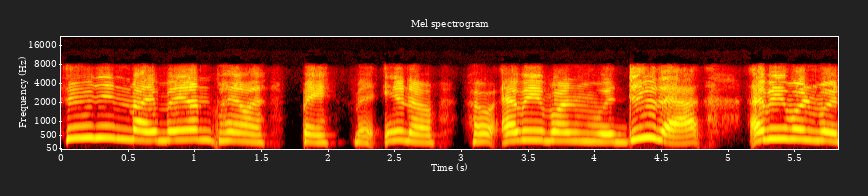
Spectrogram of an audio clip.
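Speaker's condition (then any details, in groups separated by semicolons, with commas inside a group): Hemiplegic cerebral palsy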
